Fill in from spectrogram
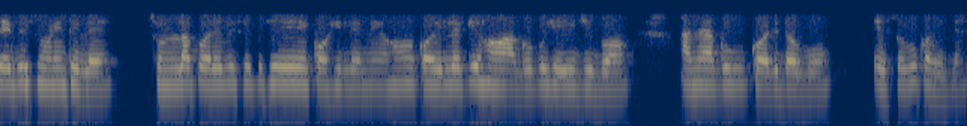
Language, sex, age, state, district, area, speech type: Odia, female, 18-30, Odisha, Kandhamal, rural, conversation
